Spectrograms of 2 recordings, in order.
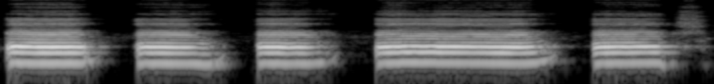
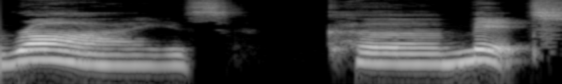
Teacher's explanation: so no lip rounding for the central vowels in British English so uh uh uh we want to avoid protruding the lips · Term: neutral lip rounding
